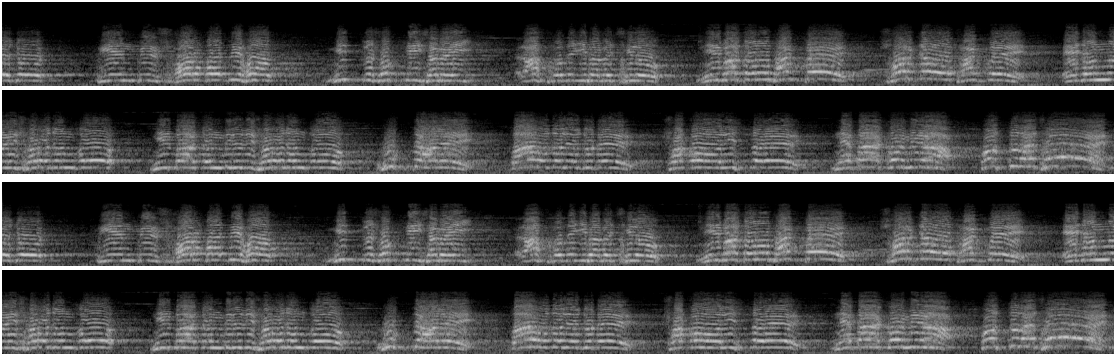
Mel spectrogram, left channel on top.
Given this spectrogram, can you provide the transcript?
জোট বিএনপির সর্ববৃহৎ মিত্র শক্তি হিসাবেই রাজপথে যেভাবে ছিল, নির্বাচনও থাকবে, সরকারও থাকবে। এই জন্যই ষড়যন্ত্র, নির্বাচন বিরোধী ষড়যন্ত্র রুখতে হবে। 12 দলীয় জোটের সকল স্তরের নেতা কর্মীরা প্রস্তুত আছেন।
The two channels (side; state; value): both; normal; correlation -0.05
